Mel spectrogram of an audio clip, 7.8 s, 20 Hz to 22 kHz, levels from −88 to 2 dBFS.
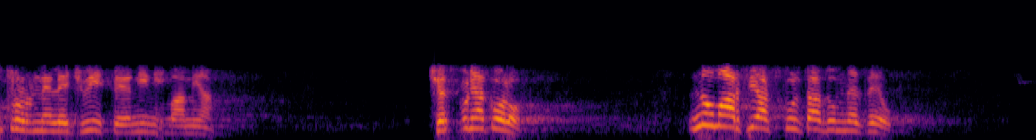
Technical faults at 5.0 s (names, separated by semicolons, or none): G.729 codec; VoIP packet loss concealed by the speech codec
